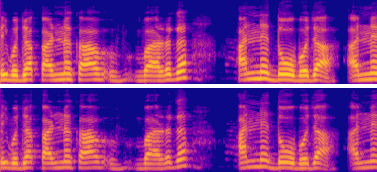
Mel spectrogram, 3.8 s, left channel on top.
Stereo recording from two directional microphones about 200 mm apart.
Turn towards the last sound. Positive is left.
turn(degrees=50)  # may be behind; listen again after turning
